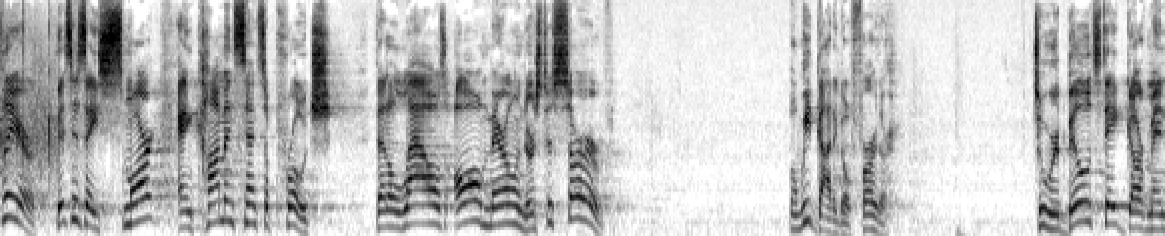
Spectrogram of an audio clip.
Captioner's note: applause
